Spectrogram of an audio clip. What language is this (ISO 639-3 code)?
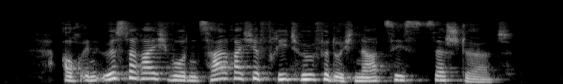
deu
